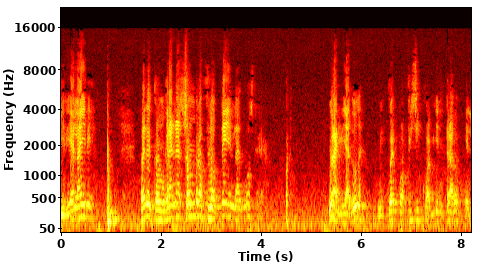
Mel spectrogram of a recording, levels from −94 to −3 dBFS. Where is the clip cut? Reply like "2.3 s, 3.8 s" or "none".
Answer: none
